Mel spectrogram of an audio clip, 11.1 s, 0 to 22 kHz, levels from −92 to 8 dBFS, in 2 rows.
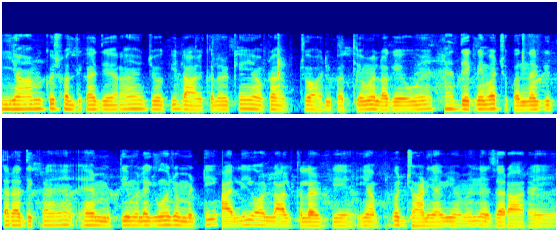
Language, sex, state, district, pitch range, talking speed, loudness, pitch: Hindi, male, Bihar, Jamui, 110-125 Hz, 295 wpm, -19 LUFS, 120 Hz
